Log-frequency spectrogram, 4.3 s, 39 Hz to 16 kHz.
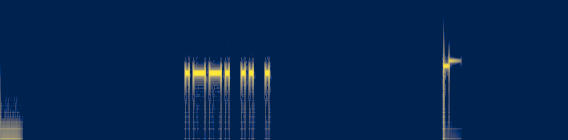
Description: Morse code, heard as a keyed tone, about 38 wpm, 700 Hz. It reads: PIE
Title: Three Letter Words - 40wpm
